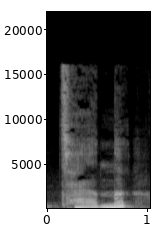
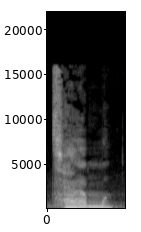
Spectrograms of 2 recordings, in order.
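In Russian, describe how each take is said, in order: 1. Слово заканчивается на звук n. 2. Слово заканчивается на звук m. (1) "не 10" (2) "а 10, чтобы был губной звук «м»"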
